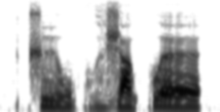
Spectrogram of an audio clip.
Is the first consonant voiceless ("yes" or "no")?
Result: yes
